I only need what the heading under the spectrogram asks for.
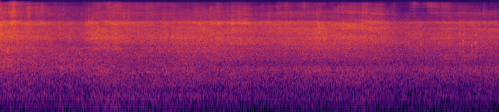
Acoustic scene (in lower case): street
